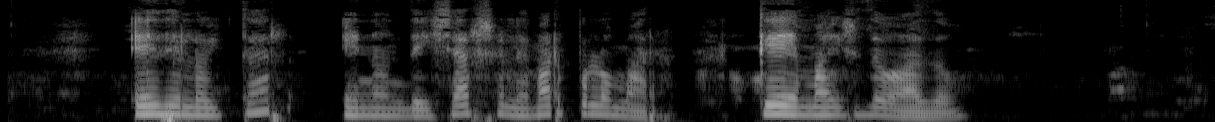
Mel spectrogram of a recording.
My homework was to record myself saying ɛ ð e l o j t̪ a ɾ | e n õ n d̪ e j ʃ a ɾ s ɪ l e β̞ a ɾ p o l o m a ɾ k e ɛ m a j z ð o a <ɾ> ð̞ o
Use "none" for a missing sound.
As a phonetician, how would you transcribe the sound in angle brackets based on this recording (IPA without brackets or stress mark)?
none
